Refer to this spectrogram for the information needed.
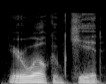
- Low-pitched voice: Yes, very low, 90 Hz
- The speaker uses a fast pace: No, average, 170 wpm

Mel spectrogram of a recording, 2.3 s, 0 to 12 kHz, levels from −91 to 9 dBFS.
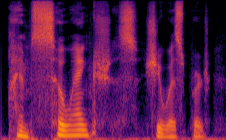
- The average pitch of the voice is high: No, low, 105 Hz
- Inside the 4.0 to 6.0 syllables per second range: Yes, 5.2 syllables/s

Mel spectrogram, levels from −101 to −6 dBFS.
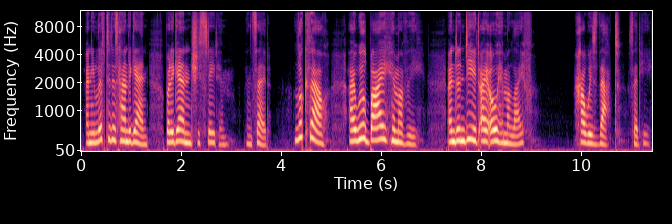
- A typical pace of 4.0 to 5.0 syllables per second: Yes, 4.5 syllables/s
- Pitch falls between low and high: No, high, 240 Hz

